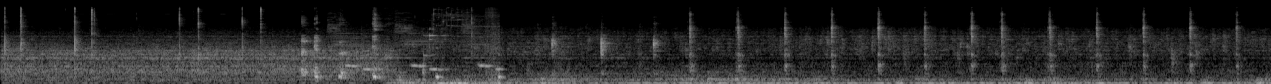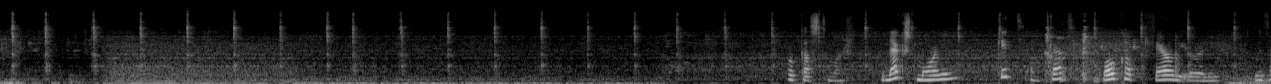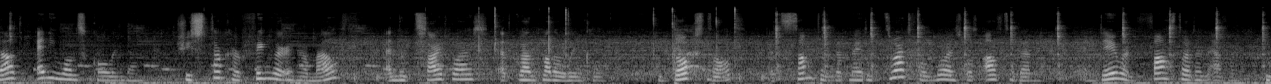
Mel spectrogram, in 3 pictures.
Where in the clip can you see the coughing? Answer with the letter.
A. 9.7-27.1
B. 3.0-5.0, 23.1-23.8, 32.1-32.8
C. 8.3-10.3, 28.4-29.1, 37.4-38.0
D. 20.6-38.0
B.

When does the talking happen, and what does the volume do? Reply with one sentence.
You can hear the talking from 20.6 to 38.0 s, at a steady volume.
